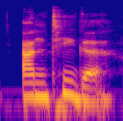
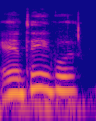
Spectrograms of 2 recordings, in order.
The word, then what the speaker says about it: Antigua: Did I say that right? Antigua or Antigua? – When you're there, they say Antigua. – Antigua. – But, you know, the flight attendants be like, Antigua.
